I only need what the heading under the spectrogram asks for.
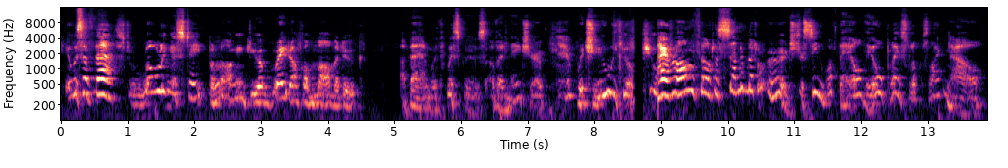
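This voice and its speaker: A jaunty old English lord in a comic storybook, played by a woman. He is grand and mischievous, rolling his words with relish in a lively, swooping delivery. The voice sits fairly high and has a creaky edge. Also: measured pace, slight background noise, exaggerated voice, poor audio. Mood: jaunty, nostalgic. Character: jaunty, mischievous sixty-ish English lord, an incorrigible uncle.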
